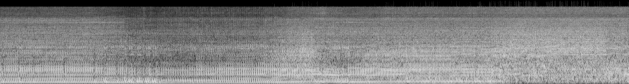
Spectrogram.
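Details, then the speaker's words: Yamaha Jupiter Z freshly fitted with new cylinder block, no air filter, run gently before teardown: brisk even single-cylinder idle, pitch rising and falling smoothly with light throttle, no knock or rattle; engine sounds good. "Tapi ini sepertinya bagus untuk di bunyinya mesinnya juga bagus ya ya kita coba sedikit dikabulnya"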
